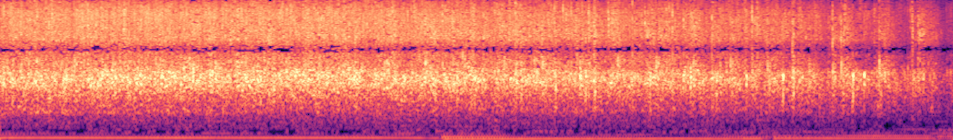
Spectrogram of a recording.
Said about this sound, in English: Are you excited about this season of faith? Come on, clap your hands if you're excited.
